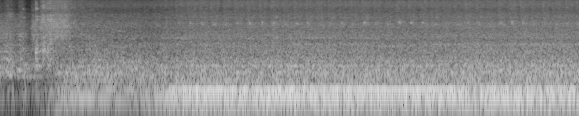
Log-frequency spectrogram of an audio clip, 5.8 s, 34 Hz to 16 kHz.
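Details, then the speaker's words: 1986 Chevy K5 Blazer with new long block after blown head gasket, oil primed and timing set: cranks, catches, settles to steady even low idle rumble with no misses or knocks; runs smoothly. "it started it I have the timing set everything's good to go start it up see how smooth it is"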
